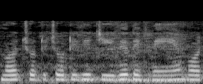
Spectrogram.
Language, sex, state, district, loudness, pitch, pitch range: Hindi, female, Chhattisgarh, Bilaspur, -15 LUFS, 220 Hz, 215-225 Hz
